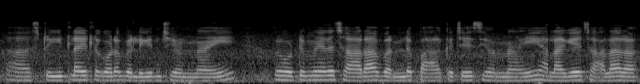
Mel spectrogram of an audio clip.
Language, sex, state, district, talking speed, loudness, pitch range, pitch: Telugu, female, Andhra Pradesh, Visakhapatnam, 130 wpm, -28 LUFS, 180-195 Hz, 190 Hz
